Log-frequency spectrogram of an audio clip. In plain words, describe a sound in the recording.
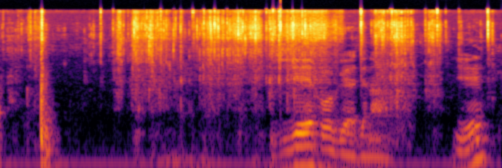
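Packaging rustles and crinkles as a box is opened.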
